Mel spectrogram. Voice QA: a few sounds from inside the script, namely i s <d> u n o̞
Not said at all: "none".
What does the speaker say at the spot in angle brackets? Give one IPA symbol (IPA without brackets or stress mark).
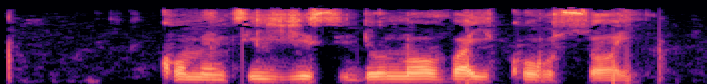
d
